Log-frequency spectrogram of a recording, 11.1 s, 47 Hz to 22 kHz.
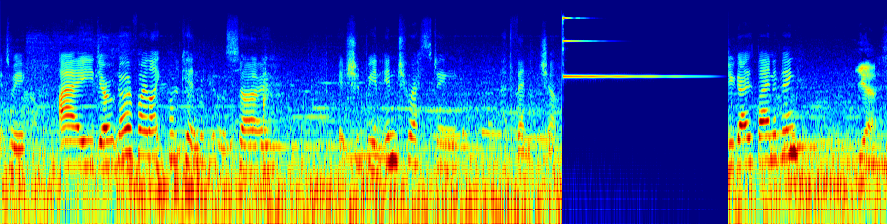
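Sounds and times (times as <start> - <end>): high clear bell ding: 7.0 - 9.0.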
